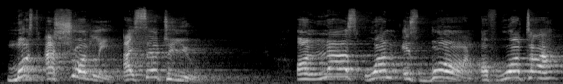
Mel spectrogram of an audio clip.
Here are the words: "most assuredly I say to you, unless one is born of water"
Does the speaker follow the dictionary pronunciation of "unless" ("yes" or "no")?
yes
